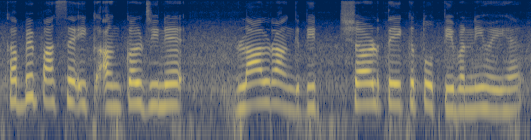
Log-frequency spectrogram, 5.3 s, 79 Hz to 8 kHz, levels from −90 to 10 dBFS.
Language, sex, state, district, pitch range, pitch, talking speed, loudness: Punjabi, female, Delhi, New Delhi, 230-280 Hz, 255 Hz, 180 wpm, -15 LUFS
